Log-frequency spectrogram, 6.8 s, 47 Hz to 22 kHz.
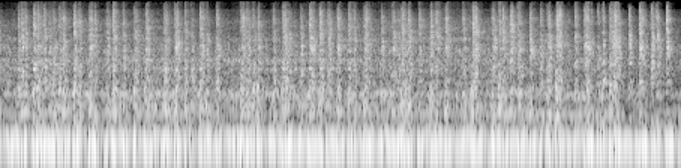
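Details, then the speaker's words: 331 engine in a Ford Ranger on first start, with an aggressive cam: loud, lumpy idle with an uneven low beat and some surging, running super rich while the computer adapts; rough idle, no knocking. "that is a rowdy cam it's running super rich right now we got to give the computer a little bit of time to figure it out"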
